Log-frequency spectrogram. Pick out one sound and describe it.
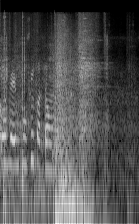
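An explosion booms.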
